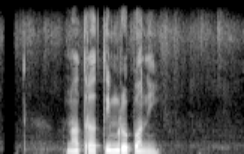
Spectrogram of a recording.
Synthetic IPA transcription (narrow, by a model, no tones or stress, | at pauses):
nʌt̪rʌt̪imropʌni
